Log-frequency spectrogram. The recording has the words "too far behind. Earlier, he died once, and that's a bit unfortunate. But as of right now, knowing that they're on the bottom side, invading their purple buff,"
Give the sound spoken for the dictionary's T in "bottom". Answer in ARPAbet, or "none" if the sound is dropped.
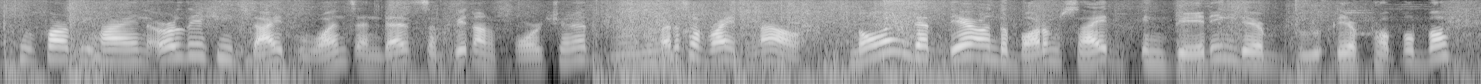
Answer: T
